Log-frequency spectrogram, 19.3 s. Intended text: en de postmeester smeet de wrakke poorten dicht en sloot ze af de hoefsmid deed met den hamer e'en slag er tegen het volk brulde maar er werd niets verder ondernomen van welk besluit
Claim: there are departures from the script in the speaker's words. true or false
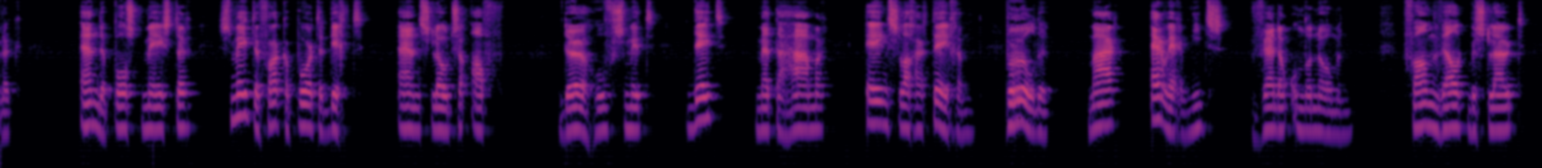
true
